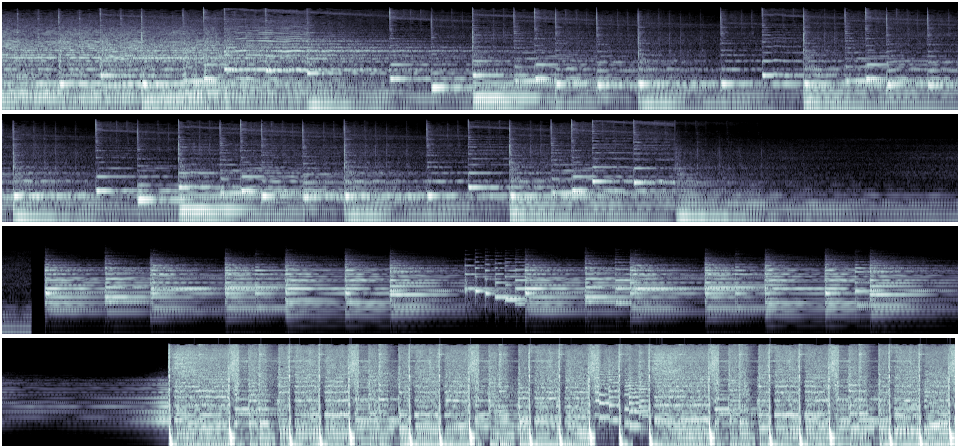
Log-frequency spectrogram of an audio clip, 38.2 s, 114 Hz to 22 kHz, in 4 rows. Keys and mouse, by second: 1.1 Return, 2.3 click, 3.7 ctrl+d, 4.9-15.6 drag, 17.9 Delete, 18.8 ctrl+d, 19.6 click, 20.9 ctrl+t, 21.9-28.9 drag, 28.9 Return, 30.2 click, 31.6 ctrl+d, 34.4-38.2 drag.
